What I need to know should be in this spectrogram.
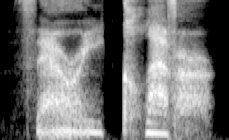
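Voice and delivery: very soft, slow whisper; secretive whisper. A narrator's reading. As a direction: breathe it slowly, barely audible. Gray-haired man whispers back secretly.

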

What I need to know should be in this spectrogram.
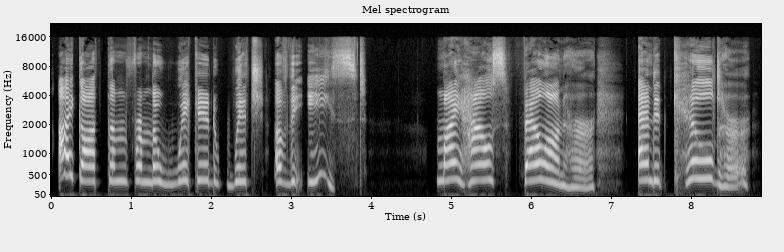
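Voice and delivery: put-on a small girl answering politely; young girl Dorothy. A narrator's reading.

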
